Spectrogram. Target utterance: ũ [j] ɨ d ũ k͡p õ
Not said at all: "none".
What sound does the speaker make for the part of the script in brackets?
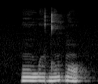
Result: w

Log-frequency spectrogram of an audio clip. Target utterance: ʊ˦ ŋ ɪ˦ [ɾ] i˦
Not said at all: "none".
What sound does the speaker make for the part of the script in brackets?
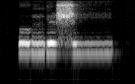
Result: ʐ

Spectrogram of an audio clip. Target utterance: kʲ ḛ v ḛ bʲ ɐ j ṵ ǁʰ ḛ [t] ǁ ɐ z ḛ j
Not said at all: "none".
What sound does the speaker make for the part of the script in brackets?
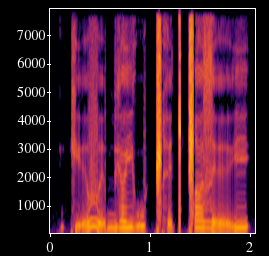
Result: t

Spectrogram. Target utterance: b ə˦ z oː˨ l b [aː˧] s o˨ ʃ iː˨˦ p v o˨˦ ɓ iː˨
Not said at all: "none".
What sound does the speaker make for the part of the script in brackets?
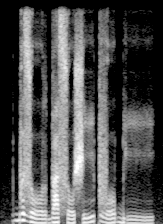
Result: a˧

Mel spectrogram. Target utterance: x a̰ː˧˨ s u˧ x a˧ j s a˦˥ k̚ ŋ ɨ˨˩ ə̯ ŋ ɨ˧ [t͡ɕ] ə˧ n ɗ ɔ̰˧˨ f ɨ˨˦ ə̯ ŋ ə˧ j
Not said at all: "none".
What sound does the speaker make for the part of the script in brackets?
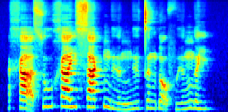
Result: t̪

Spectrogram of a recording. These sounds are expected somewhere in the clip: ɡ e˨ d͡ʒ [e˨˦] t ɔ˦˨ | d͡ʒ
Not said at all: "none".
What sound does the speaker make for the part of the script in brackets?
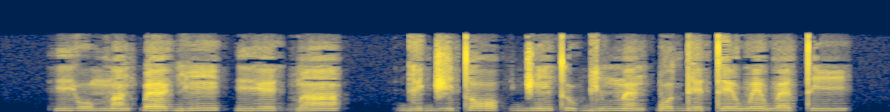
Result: i˨˦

